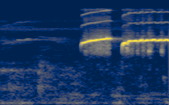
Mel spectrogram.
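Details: Female canary calling males: two loud, high, sustained whistled notes with a slight flutter, the second following right after a brief break, meant to prompt male canaries to sing.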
